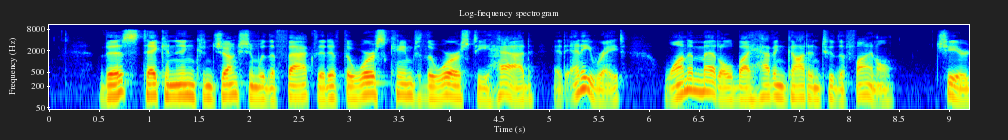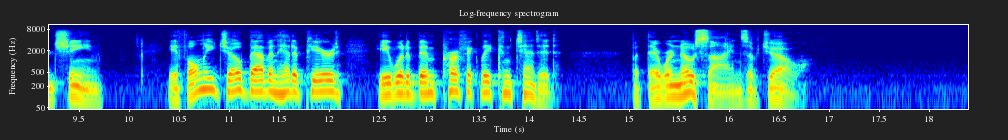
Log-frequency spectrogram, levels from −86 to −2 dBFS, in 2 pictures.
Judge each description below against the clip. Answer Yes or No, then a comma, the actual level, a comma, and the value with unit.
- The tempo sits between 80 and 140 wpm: No, average, 165 wpm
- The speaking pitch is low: Yes, low, 110 Hz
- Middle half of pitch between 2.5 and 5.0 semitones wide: No, wide, 5.5 semitones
